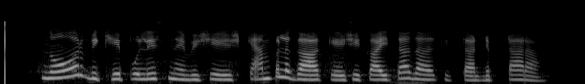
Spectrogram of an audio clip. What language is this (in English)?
Punjabi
